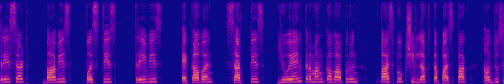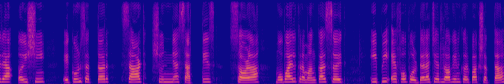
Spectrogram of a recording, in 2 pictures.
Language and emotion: Goan Konkani, neutral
